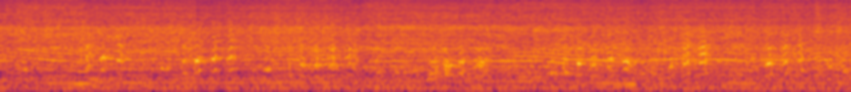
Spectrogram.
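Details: High-pitched buzzing whine of an oscillating cast saw cutting a child's healed-bone cast at a pediatric orthopedic clinic, with the patient giggling from the tickling vibration; cast removal.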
